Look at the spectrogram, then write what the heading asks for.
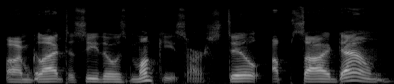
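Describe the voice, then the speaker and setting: A man's voice: mid-range voice, takes it slowly, pushed and bright, no echo, clean studio sound. A man voicing a grumpy, nasty husband from a children's storybook, blustering and indignant.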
